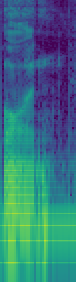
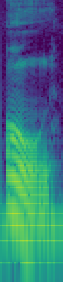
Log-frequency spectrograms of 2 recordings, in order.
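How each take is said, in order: First: The vowel is short and open, like 'on'. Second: The vowel glides like the word 'own'. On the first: This is the standard way to say it. The speaker calls it right. "The correct pronunciation of the word is on" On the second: This is how it is said in the South. The speaker calls it wrong. "In the South, it is pronounced own"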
